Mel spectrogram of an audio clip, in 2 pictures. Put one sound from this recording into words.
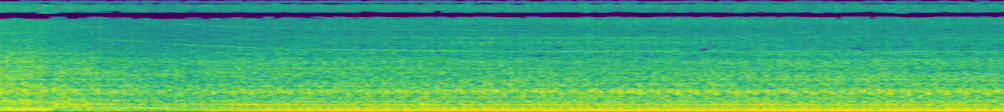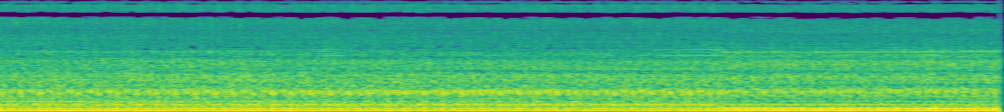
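A turbocharged diesel farm tractor engine runs at low revs.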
